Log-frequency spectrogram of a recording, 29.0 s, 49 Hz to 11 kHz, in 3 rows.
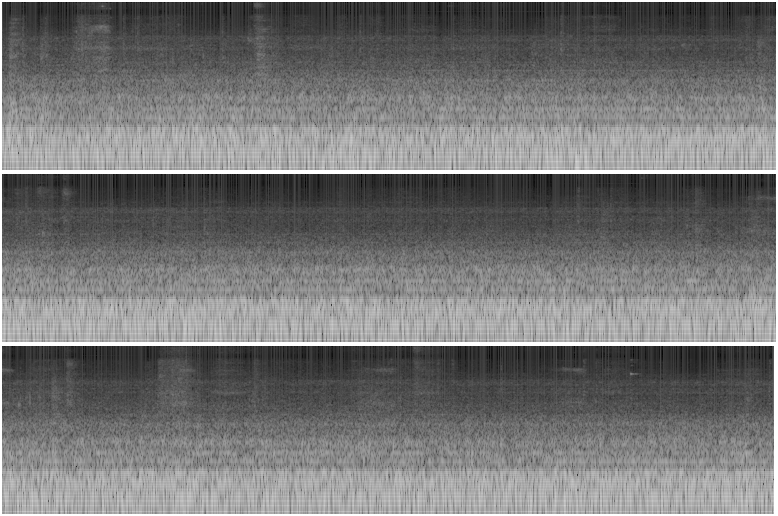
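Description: Steady low rumble inside the cabin of a moving ET122-1000 diesel railcar, the engine's drone under the running noise of the wheels on the rails, with a few faint clicks along the way.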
